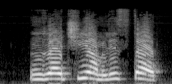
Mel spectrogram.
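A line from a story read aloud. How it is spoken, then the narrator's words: Weary, sad voice. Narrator (Russian): спросил измученным, грустным голосом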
